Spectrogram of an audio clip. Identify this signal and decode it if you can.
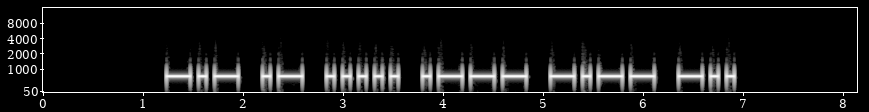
Morse code, heard as a keyed tone, about 15 wpm, 700 Hz. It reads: KA5JYD
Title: USA Call Signs - 6 Characters - Repeated 2x - 15wpm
